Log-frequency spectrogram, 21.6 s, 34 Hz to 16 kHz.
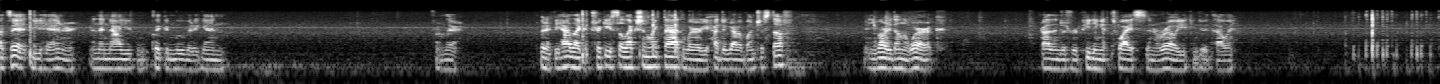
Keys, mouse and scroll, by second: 1.8 click, 8.6 Return, 9.5 Escape, 9.7 Escape, 9.9 Escape, 10.0 Escape, 10.2 Escape, 14.0 click, 16.3 s, 17.8 click, 20.3 Escape, 20.5 Escape.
